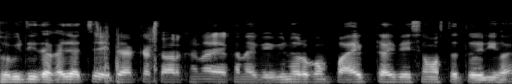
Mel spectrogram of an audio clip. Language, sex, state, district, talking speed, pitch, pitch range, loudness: Bengali, male, West Bengal, Kolkata, 175 wpm, 120 Hz, 115-125 Hz, -18 LUFS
